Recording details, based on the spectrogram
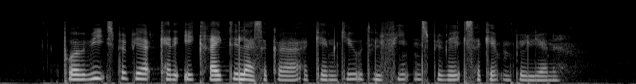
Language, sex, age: Danish, female, 23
